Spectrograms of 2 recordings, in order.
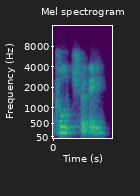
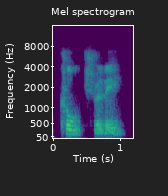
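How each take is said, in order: First: Said in the usual way. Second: "culturally" in three syllables, dropped low; "culturally" measured out, low and falling. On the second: Shown as a demonstration. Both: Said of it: "has three syllables".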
